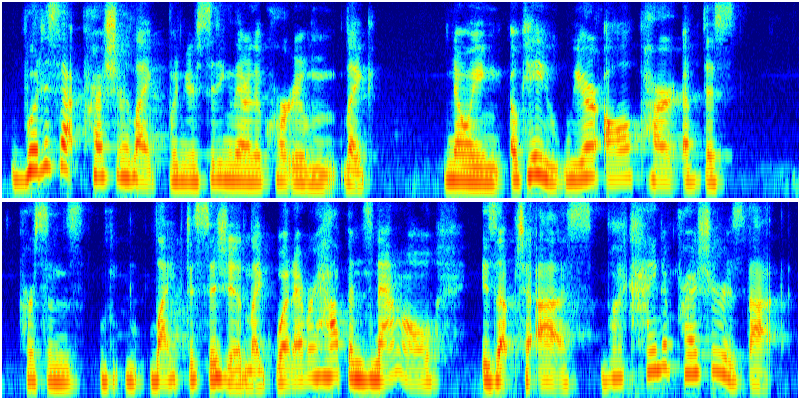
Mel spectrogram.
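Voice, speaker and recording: A woman's voice: fairly low pitch, lively intonation, moderate pace. A woman hosting a podcast, chatting casually in a bubbly way and laughing easily. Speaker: podcast host. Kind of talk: casual interview chat.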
